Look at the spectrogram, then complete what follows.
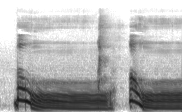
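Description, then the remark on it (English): A male dog lets out two long, drawn-out whining cries, each starting with a quick downward slide in pitch and then holding steady. The first cry is longer, followed by a brief pause. “Oh, he's a cute dog.”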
